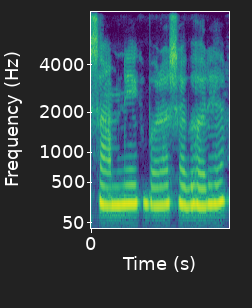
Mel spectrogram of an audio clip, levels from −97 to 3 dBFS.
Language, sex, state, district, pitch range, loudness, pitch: Hindi, female, Bihar, Patna, 220-230 Hz, -11 LUFS, 225 Hz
